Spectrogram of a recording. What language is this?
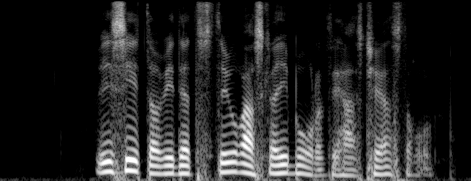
Swedish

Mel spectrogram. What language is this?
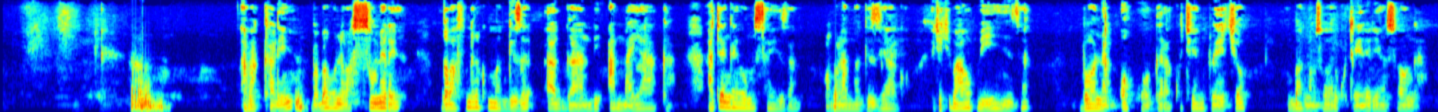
Kenyi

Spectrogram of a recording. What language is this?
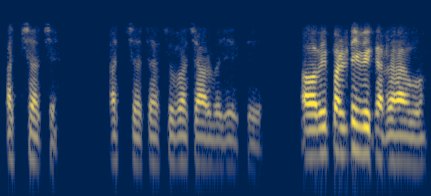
Urdu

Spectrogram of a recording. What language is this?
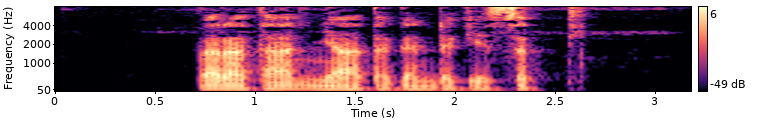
Oromo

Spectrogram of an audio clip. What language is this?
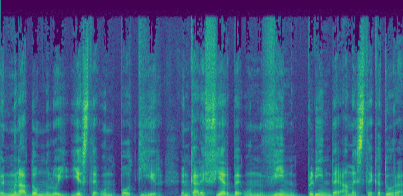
Romanian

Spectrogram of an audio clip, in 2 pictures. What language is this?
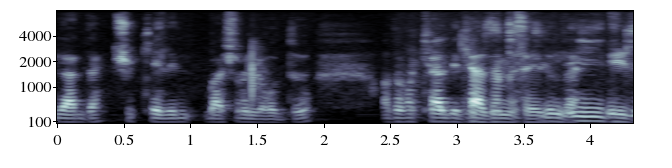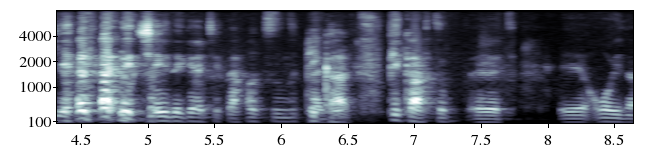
Turkish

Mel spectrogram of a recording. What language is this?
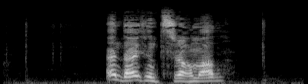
Kabyle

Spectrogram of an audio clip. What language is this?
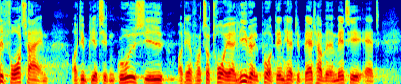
Danish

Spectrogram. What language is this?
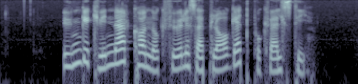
Norwegian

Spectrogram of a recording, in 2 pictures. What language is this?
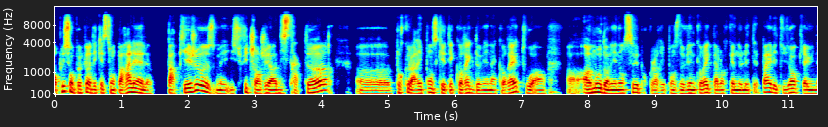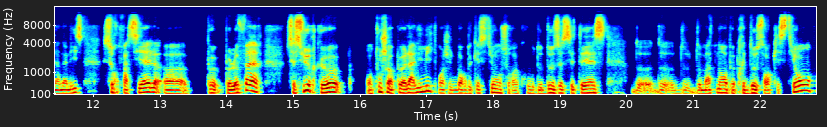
French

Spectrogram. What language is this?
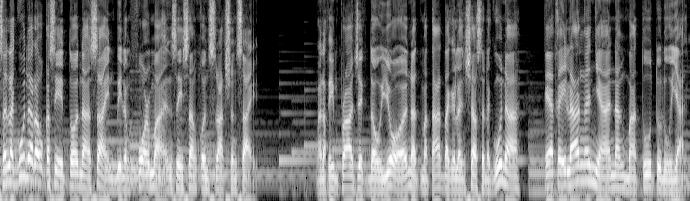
Filipino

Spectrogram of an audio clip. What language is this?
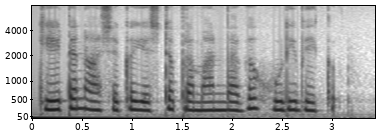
Kannada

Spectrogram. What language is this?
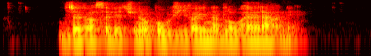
Czech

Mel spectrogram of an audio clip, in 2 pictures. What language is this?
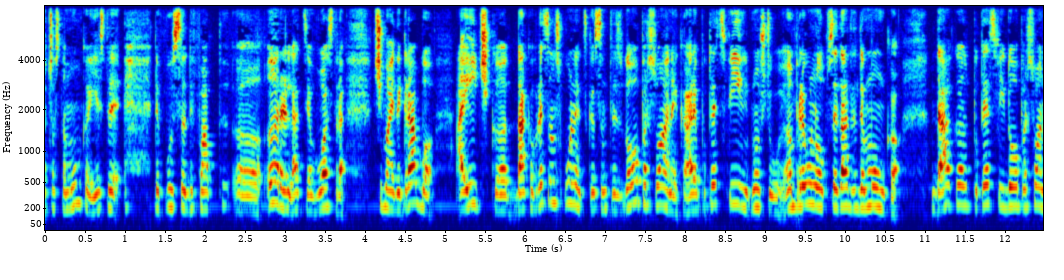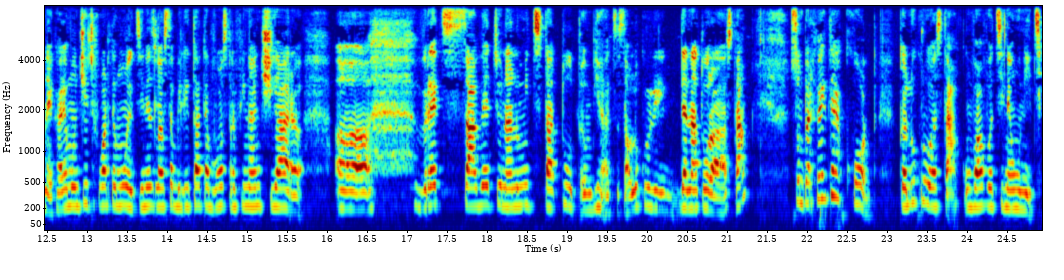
Romanian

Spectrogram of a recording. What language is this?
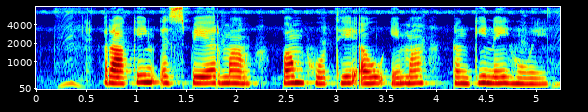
Chhattisgarhi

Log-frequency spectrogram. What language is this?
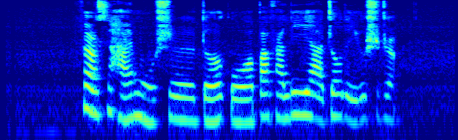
Chinese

